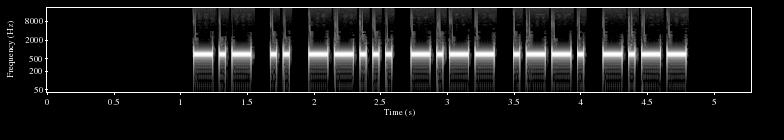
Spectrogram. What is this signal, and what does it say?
Morse code, heard as a keyed tone, about 25 wpm, 700 Hz. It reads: KI7YPY
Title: USA Call Signs - 6 Characters - Repeated 2x - 25wpm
